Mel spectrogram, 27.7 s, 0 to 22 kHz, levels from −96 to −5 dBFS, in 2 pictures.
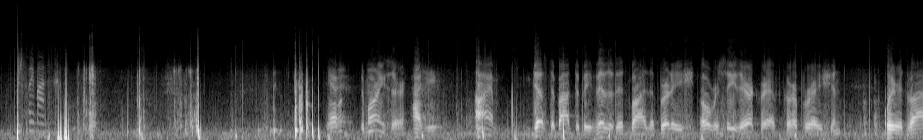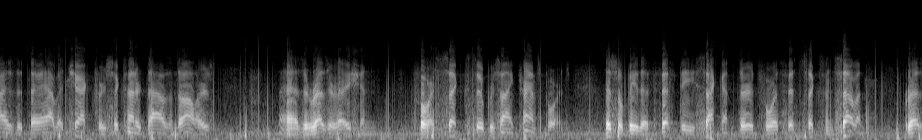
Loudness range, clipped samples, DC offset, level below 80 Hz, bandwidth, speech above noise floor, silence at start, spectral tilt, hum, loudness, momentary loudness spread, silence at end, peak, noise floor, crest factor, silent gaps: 4 LU; under 0.1%; under 0.1%; -40 dBFS; 4.4 kHz; 18 dB; 0.05 s; -11 dB/octave; none; -28 LUFS; 20 LU; 0 s; 0 dBFS; -46 dBFS; 28 dB; none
